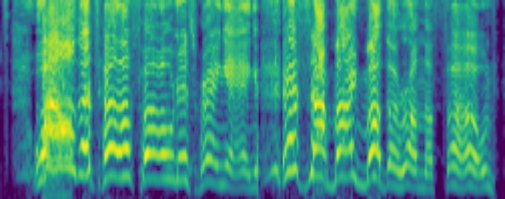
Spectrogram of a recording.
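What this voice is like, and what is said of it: Yelled singing, imitating a singer. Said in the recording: “you have to yell it ... that's not my best Andy Summers impersonation”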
